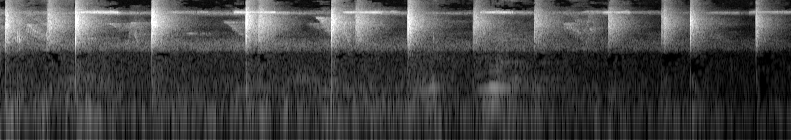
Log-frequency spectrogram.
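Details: Male White-collared Manakins lekking in Costa Rica at Rancho Naturalista Lodge, snapping wings and calling: a quick series of crisp cracking snaps, roughly one every second, with faint high calls and constant buzzing insects behind.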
